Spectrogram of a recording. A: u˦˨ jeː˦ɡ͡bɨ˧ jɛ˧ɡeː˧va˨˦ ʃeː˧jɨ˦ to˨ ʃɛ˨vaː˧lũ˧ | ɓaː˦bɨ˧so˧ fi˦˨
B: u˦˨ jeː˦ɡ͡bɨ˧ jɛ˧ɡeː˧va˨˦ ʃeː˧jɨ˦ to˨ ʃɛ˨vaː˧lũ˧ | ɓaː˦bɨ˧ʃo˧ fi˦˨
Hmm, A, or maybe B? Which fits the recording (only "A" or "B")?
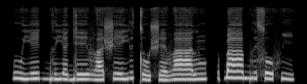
A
